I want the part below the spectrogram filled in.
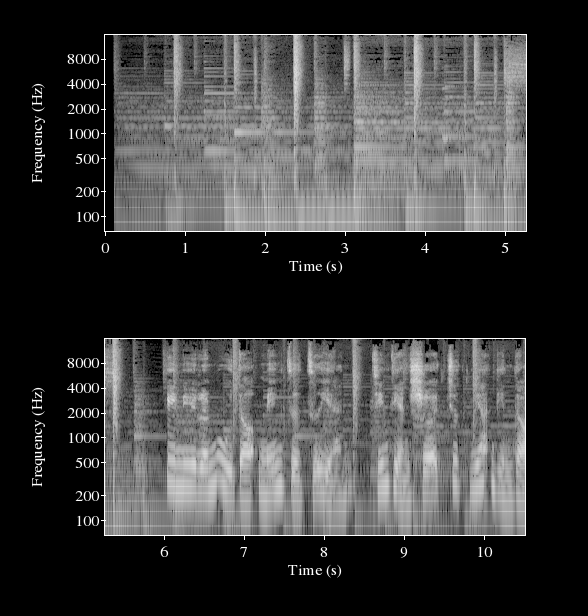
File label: Mandarin quote; Kata Bijak; CUT NYAK DIEN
